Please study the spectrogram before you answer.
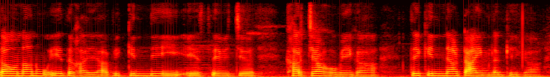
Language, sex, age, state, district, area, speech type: Punjabi, female, 30-45, Punjab, Ludhiana, urban, spontaneous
